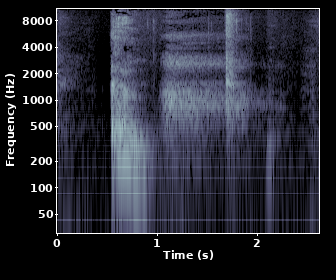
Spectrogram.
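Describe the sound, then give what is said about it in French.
Breathy exhale after taking a puff: a strong rush of air with a rough, throat-clearing onset that tails off, then a second, shorter breathy burst. No one speaks. “Ben oui, je viens de prendre ma petite shot de bleu. Je vais arrêter de vous respirer ça dans les oreilles.”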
